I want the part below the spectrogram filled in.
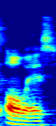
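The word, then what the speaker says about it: Alvvays: That's always. You don't Always. pronounce the V's. Always. Always. Always. Read the V's like a W.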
